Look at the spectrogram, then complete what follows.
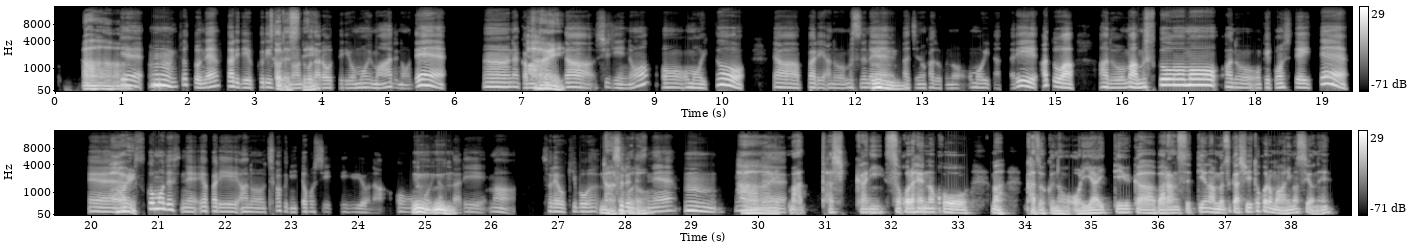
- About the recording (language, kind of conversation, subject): Japanese, advice, 家族の期待とうまく折り合いをつけるにはどうすればいいですか？
- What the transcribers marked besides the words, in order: none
